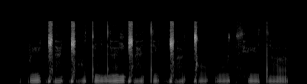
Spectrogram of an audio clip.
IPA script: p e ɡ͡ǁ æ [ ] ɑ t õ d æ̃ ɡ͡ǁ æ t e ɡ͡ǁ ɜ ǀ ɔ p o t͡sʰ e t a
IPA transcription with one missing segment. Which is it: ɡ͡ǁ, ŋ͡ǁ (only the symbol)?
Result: ɡ͡ǁ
